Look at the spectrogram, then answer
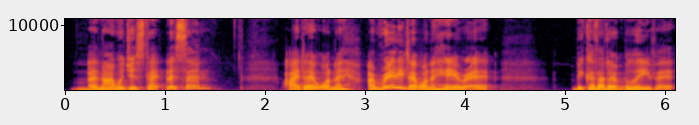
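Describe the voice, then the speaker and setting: A woman with a Manchester accent, fairly high-pitched, lively in intonation, at a moderate pace, on a very clean recording with a silent background. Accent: Northern English (Manchester). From Manchester, England. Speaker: journalist and author. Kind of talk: interview answer.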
